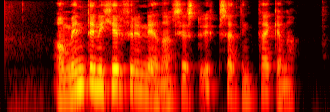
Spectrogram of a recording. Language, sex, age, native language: Icelandic, female, 50-59, Icelandic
